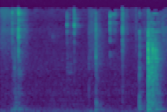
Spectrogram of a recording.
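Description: A few short clicks and taps from hands handling a yarn needle and a small plush toy: a light click near the start, a fainter one about a second in, and a louder knock near the end.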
